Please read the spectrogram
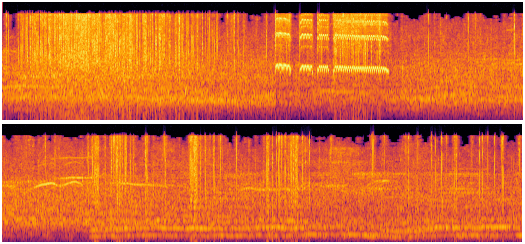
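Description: Rugby stadium crowd cheering loudly. About three seconds in, a referee's whistle sounds: two short pips, then a held blast of about a second. From about six seconds, drawn-out voices rise over the crowd noise.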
